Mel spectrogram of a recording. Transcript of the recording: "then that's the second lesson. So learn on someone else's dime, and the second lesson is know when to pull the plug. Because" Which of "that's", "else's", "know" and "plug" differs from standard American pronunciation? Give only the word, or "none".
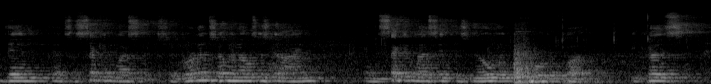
none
